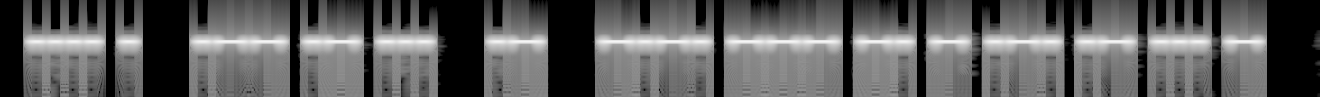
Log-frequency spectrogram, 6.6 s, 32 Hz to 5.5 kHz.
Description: Morse code, heard as a keyed tone, about 26 wpm, 600 Hz. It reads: HE WAS A CONTRAST
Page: Never 26wpm | CW med Gnister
